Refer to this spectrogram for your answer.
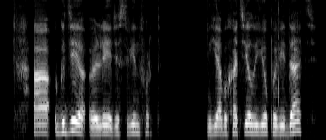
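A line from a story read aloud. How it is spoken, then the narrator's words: Plain. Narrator (Russian): сказал он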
